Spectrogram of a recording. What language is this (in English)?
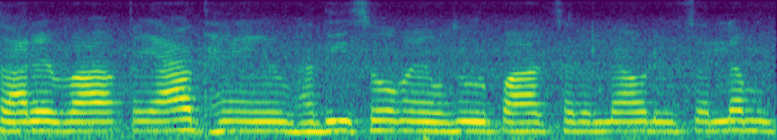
Urdu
